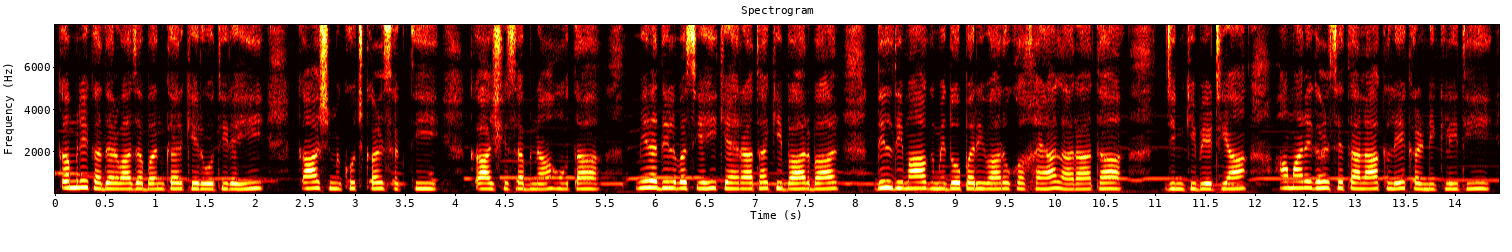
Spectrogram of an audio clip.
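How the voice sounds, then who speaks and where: A woman's voice: high-pitched, flat delivery, a little slow, fairly bright tone. A woman narrating an emotional first-person story in a sorrowful, heartfelt way. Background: faint music.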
